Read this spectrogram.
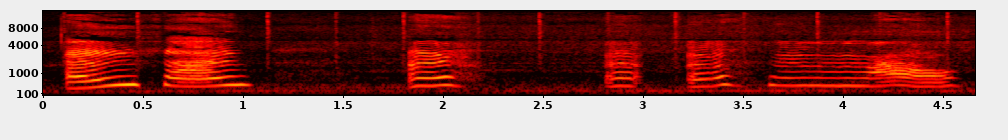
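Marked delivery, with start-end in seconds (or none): none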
